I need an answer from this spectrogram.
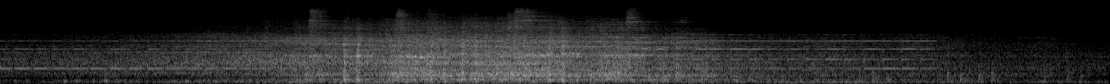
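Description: Level-crossing warning bells ringing steadily while a stopping passenger train passes over the crossing. The train is loudest about four to six seconds in, with wheel clicks over the rail joints, then fades away. The bells stop a little over nine seconds in.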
